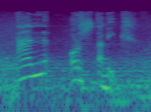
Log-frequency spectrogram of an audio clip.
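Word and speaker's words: Hanne Ørstavik: Eh y es eh, Editorial Océano, Anne Orstavik. Did I say it right? Did I learn it at last? Yes.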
